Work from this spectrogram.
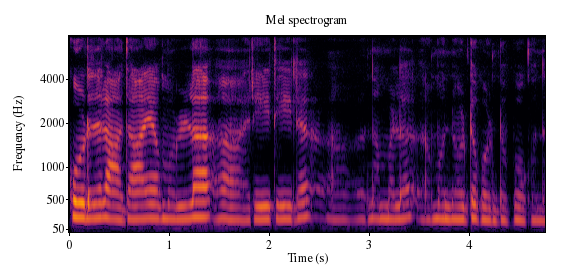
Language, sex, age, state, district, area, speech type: Malayalam, female, 30-45, Kerala, Malappuram, rural, spontaneous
